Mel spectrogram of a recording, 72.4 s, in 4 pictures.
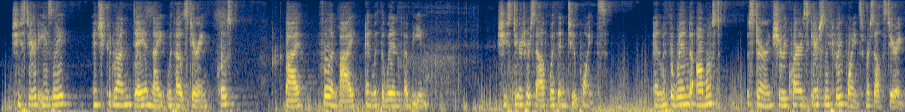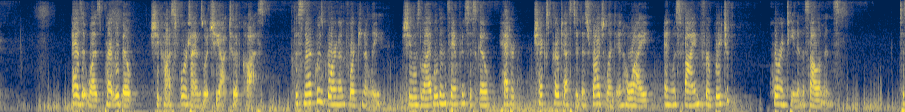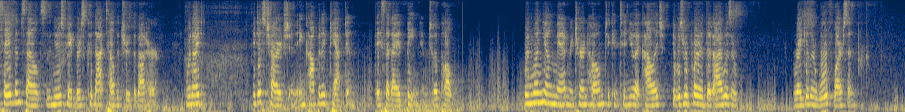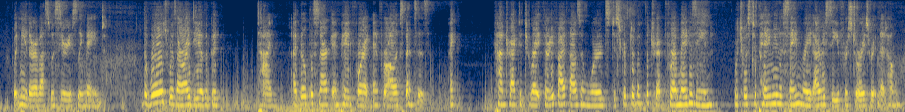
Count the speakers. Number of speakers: one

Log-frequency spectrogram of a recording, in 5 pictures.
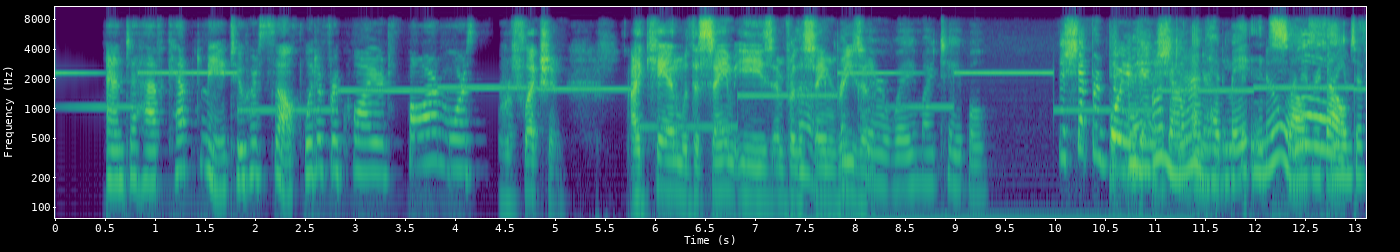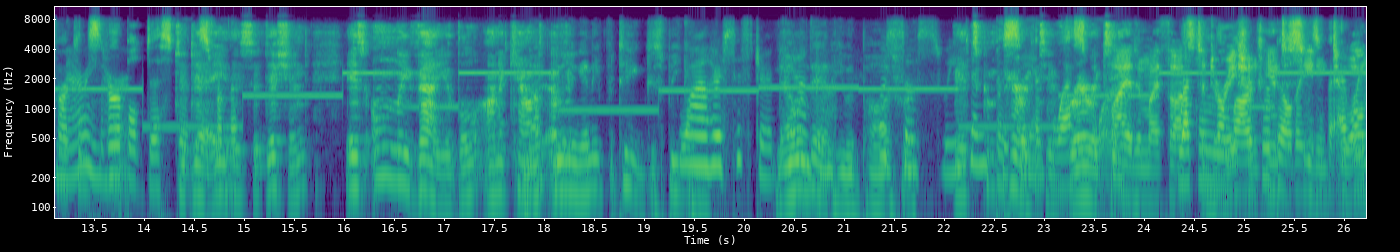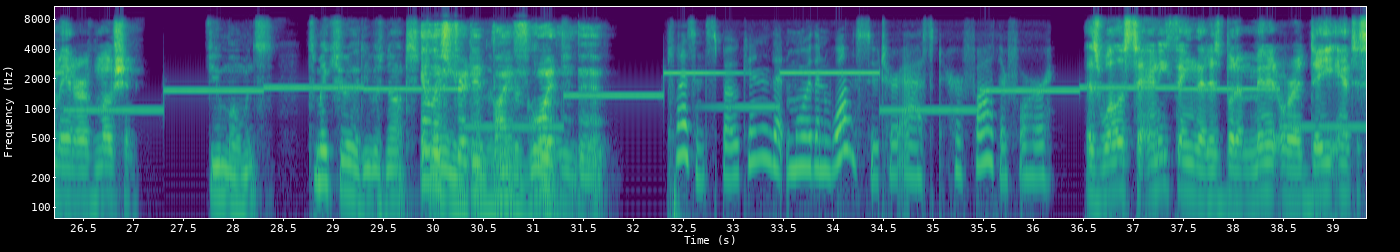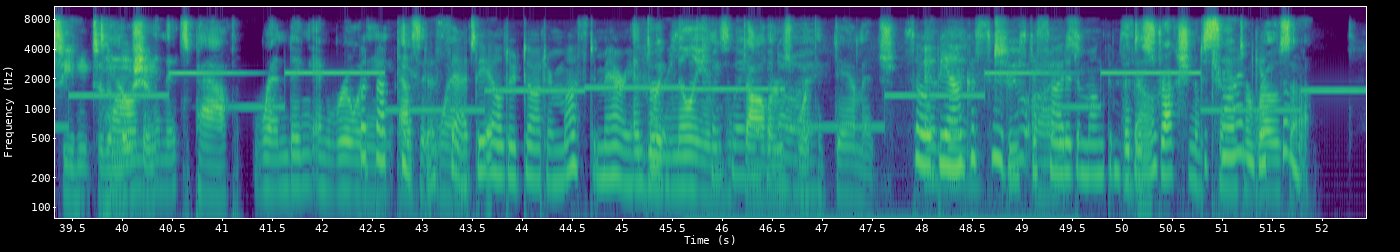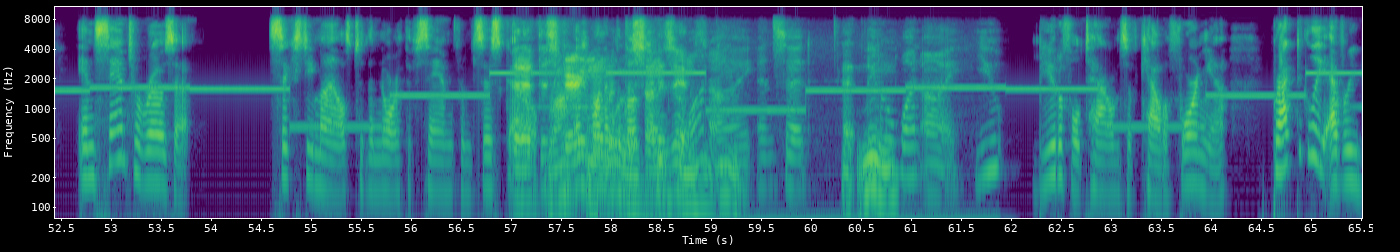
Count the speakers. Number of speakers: eight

